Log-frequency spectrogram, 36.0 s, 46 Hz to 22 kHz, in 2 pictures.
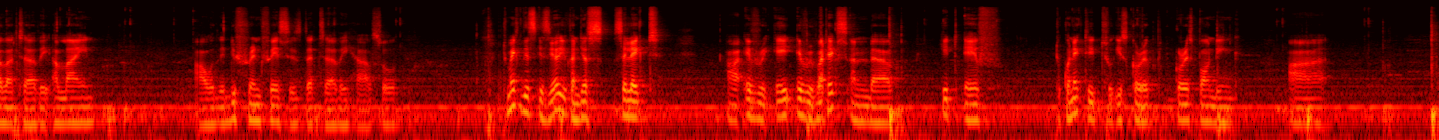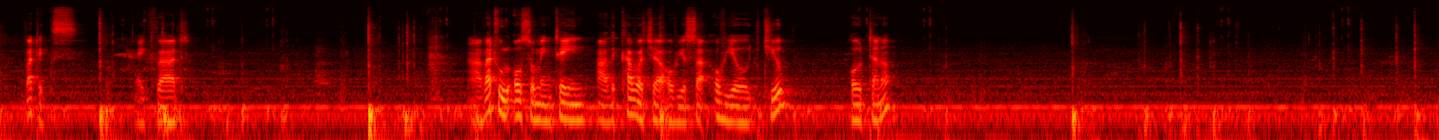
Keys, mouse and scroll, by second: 0.2 alt+a, 0.9 click, 1.6 shift+click, 2.6 scroll up 1, 4.2 shift+click, 6.1 1, 6.5 click, 7.8 shift+click, 10.1 j, 11.1 f, 11.9 scroll down 1, 12.7-13.5 scroll up 1, 13.5 click, 14.2 shift+click, 15.2 f, 16.0 click, 17.1 shift+click, 17.9 g, 19.2 f, 20.1 alt+a, 20.6 click, 21.4 shift+click, 22.6 f, 23.1 alt+a, 23.5 click, 24.3 shift+click, 26.2 f, 28.8 click, 29.6 shift+click, 31.4 f, 32.8 2, 33.3 alt+click, 34.5 1, 34.8 click.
